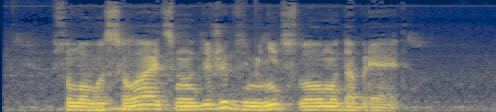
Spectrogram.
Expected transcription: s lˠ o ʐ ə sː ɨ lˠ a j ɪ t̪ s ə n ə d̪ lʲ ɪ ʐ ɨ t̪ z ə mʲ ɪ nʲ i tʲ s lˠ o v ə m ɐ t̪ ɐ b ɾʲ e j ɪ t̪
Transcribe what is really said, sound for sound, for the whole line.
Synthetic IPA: s lˠ o v ə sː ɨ lˠ a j ɪ t̪ s ə n ə d̪ lʲ ɪ ʐ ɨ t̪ z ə mʲ ɪ nʲ i tʲ s lˠ o v ə m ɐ d̪ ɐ b ɾʲ æ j ɪ t̪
